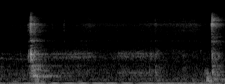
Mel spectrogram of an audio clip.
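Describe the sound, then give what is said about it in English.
The door of room 203 is pushed shut, giving two sharp latch clicks about two seconds apart with a faint metallic ring against a quiet hum. “Close the door.”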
